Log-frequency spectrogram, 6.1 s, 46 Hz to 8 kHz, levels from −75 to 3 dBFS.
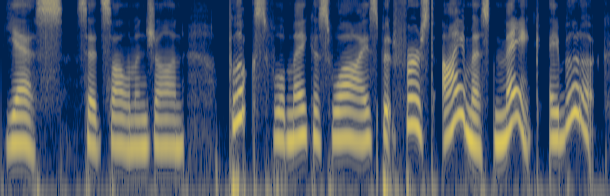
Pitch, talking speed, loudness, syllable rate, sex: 220 Hz, 155 wpm, -18 LUFS, 3.3 syllables/s, female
